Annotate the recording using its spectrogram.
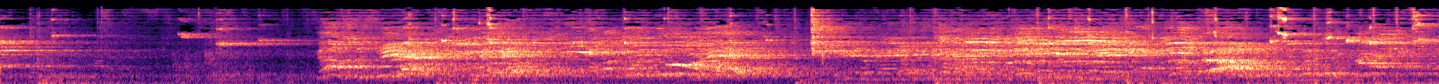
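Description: Basketball dribbled on a hardwood gym court, with voices from players and onlookers echoing in the hall. It gets louder and busier from about two and a half seconds in.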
